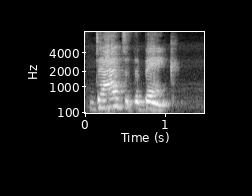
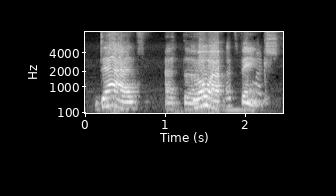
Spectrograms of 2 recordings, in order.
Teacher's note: Dad's and bank are both higher in pitch. They are the stress words in this sentence.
